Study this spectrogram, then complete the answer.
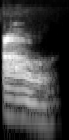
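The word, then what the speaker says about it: hour: This first word is read as owl, but you don't hear H. You don't hear the sound of H. It's silent.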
